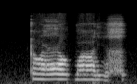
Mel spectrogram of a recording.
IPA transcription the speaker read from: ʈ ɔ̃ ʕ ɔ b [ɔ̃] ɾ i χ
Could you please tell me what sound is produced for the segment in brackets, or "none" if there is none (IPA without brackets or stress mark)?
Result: ɑ̃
